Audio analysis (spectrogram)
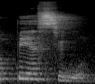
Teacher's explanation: Então, a sílaba tônica é a antepenúltima.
